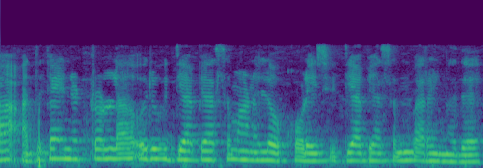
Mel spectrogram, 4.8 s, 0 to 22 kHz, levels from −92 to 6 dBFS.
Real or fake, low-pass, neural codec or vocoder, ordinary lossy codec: fake; 7.2 kHz; vocoder, 44.1 kHz, 128 mel bands every 512 samples, BigVGAN v2; none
